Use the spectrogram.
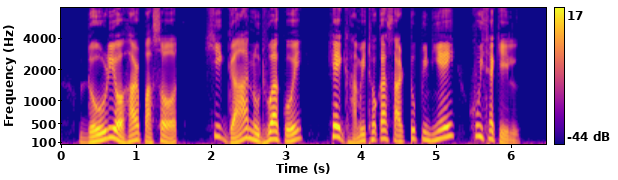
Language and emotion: Assamese, disgusted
